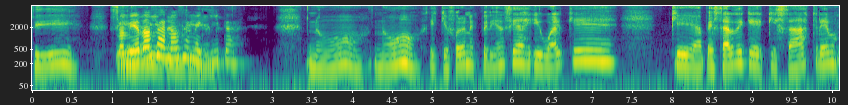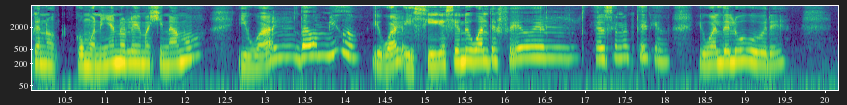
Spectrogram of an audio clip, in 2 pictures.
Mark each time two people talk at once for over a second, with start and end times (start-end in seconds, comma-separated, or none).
1.0-2.2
